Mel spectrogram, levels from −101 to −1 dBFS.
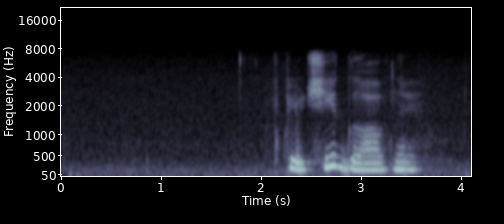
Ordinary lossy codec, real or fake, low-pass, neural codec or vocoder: none; real; none; none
